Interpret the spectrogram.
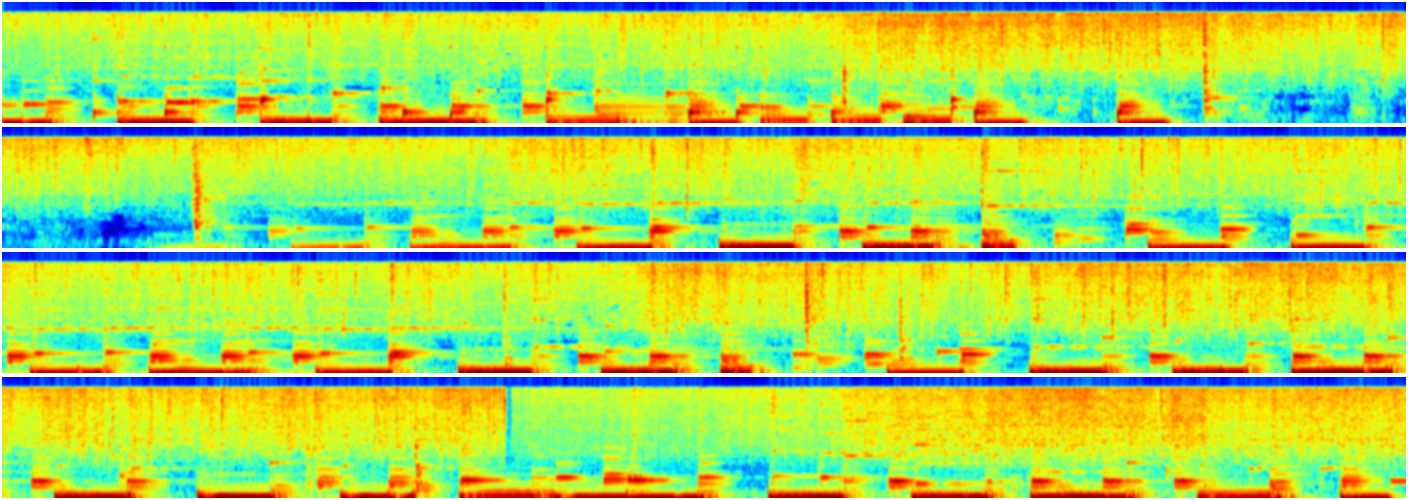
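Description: Shredded cabbage, carrots and Korean fish cake sheets sizzling in hot oil in a frying pan as they are stir-fried, a steady hiss. Background music with a steady beat plays over it, dropping out for a couple of seconds about six seconds in.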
